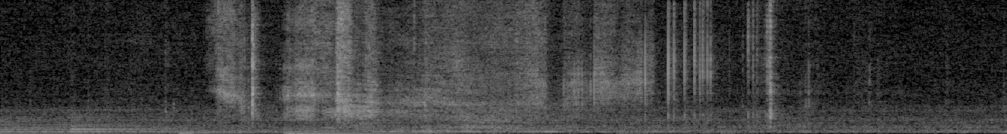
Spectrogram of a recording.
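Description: Paper pages of a small printed booklet being turned by hand: a stretch of rustling with several crisp flicks, from about one and a half to five seconds in.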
